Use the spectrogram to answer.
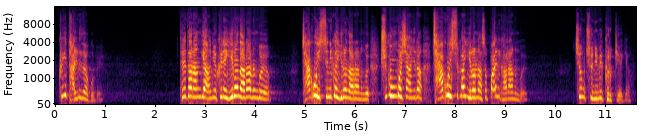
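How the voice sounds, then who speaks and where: A man preaching a sermon to a congregation, telling the story with lively acted-out voices and direct appeals to the listeners. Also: very high-pitched, quick pace, pauses often. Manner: animated storytelling, acting out voices and urging the congregation. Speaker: pastor. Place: church sanctuary.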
